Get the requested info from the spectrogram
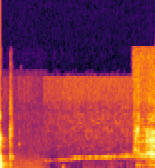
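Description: A faint single tone that begins about two-thirds of a second in and slowly rises in pitch.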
